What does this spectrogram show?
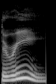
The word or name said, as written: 3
